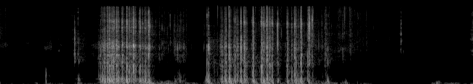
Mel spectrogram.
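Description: A metal blade carves and scrapes a solid, hand-sized brown bar of soap, making two main bursts of dry, crunchy, tearing scrapes with a bright, crisp texture. Soft clicks and light scratches fall before, between and after the bursts. The cuts stop short with no ring.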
